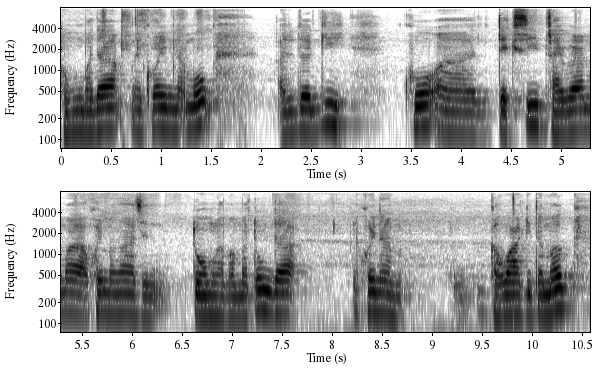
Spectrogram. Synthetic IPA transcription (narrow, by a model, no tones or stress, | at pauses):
tʰuŋbɐdɐɐkʰojmnɐɐ̰mɐw | ɐ̰dudɐɡi | kʰotek̚sidɾajbʱɐɾɐmɐːkʰojmɐŋazetoŋlɐbɐmɐtuŋdɐ | ɐkʰojnɐ | ɡɐwaɡidɐmɐk̚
